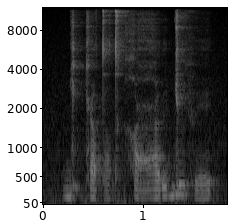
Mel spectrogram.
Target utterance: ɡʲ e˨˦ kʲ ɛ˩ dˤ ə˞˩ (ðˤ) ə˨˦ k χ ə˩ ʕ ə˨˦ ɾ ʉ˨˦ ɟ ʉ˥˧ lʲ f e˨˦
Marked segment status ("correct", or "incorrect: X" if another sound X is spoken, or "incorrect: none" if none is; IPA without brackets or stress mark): incorrect: dˤ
